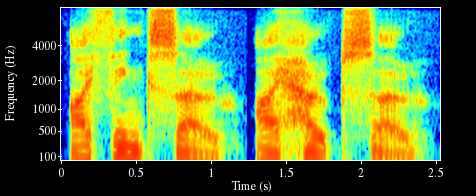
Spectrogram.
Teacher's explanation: First, say the whole answer as one smooth unit, not as three separate words. Second, the stress falls on the verb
